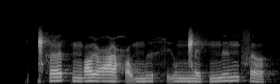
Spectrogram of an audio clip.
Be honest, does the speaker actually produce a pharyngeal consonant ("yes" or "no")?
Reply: yes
